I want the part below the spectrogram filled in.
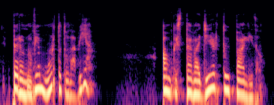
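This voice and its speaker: A woman with a dark, mellow tone and a dramatic, warm delivery speaks somewhat breathily with lively intonation over a very clean recording with a silent background. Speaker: storyteller narrator. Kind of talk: audiobook fairy-tale narration. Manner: slow, hushed and dramatic, building suspense as the emperor lies dying; storyteller's tone, warm and expressive, voicing the characters.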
